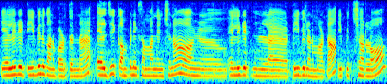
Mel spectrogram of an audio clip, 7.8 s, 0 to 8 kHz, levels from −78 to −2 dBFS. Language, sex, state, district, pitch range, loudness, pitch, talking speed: Telugu, female, Andhra Pradesh, Anantapur, 195-225 Hz, -17 LUFS, 210 Hz, 140 wpm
